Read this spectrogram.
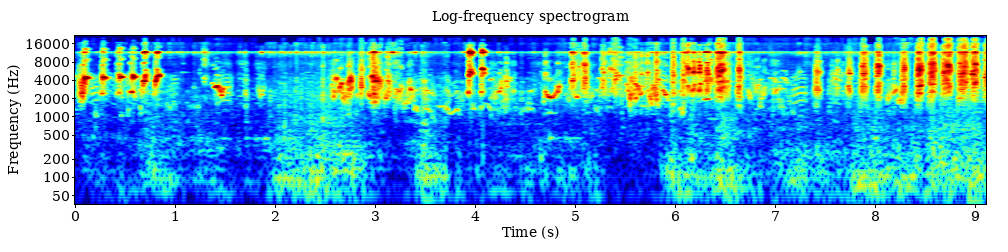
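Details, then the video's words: Many breeding budgerigars chattering together: rapid high chirps, rasping warbles and quick repeated clicks in bursts, busiest after six seconds. "Budgies parrot chirping sounds parakeet sounds"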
